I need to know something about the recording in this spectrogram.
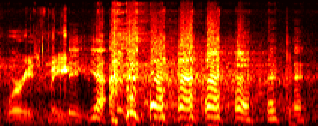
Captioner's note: laughs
